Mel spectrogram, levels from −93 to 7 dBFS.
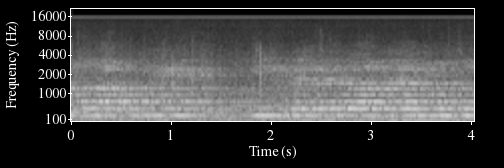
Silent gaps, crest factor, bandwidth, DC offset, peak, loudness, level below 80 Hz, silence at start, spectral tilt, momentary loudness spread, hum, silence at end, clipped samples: none; 14 dB; 16 kHz; under 0.1%; -4 dBFS; -18 LUFS; -30 dBFS; 0 s; -6 dB/octave; 6 LU; none; 0 s; under 0.1%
